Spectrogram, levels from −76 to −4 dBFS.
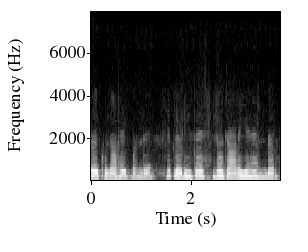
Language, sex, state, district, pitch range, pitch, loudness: Hindi, female, Bihar, Patna, 200-225 Hz, 210 Hz, -13 LUFS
